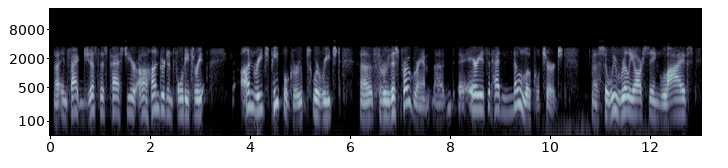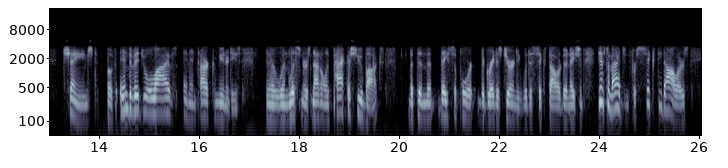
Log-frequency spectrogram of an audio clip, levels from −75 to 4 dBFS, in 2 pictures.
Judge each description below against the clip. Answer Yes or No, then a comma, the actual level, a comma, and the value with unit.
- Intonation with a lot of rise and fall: Yes, wide, 6.2 semitones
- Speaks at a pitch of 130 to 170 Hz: Yes, medium, 140 Hz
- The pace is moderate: Yes, average, 145 wpm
